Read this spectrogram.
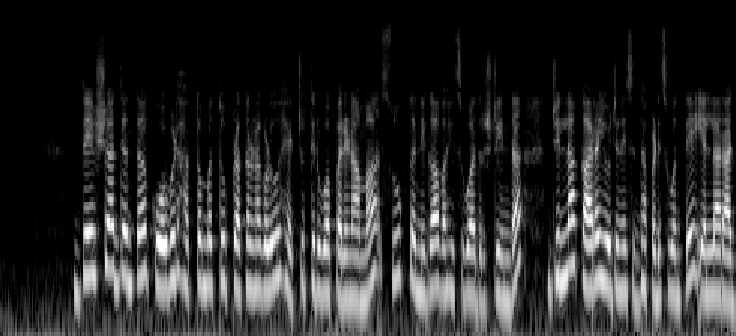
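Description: A woman reads out the news calmly through a microphone.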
